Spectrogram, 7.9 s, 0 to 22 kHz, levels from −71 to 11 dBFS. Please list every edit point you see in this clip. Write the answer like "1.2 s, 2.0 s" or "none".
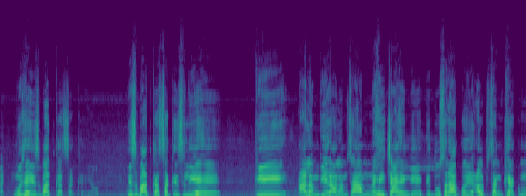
none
